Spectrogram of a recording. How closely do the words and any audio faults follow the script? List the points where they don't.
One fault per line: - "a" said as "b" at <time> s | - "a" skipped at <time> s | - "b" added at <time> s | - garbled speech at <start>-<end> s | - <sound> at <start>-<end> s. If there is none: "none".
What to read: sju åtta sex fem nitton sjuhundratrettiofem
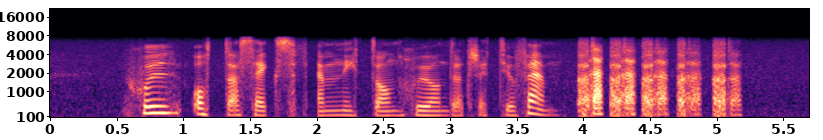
- dropout at 1.9-2.0 s
- laugh at 4.0-5.2 s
